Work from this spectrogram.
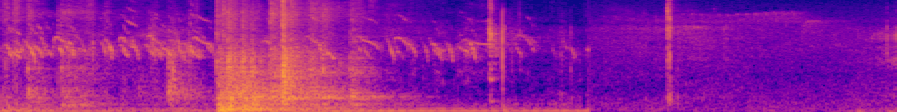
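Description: Meat chickens clucking inside a chicken tractor, a mix of close clucks and chatter with a louder burst of fowl calls early on, fading to quiet scattered clucks near the end.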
